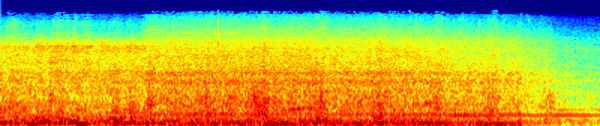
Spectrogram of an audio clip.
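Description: Steady running noise of a passenger train heard from inside the carriage, a dense low rumble of wheels on track and the moving car body. It fades away over the last second or so.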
